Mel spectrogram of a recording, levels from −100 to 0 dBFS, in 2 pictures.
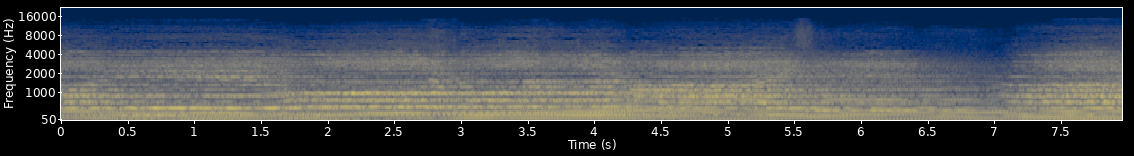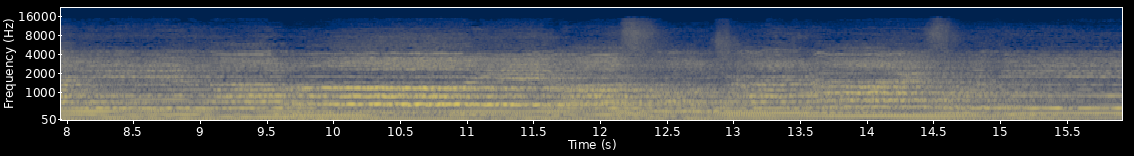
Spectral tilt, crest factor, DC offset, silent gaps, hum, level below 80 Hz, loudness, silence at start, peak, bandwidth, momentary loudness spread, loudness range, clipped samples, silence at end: -6.5 dB/octave; 16 dB; under 0.1%; none; none; -42 dBFS; -27 LUFS; 0 s; -10 dBFS; 13 kHz; 9 LU; 6 LU; under 0.1%; 0 s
